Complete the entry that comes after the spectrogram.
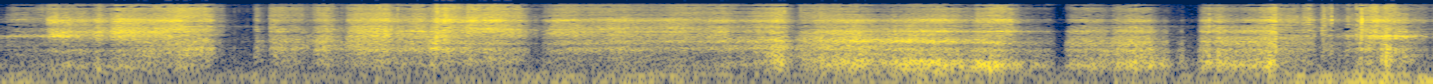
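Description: A small, solid white styrofoam block, held horizontally, is rubbed and scratched with fingertips and nails. It makes a continuous bright, squeaky scraping with almost no low end, broken by a few brief pauses.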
